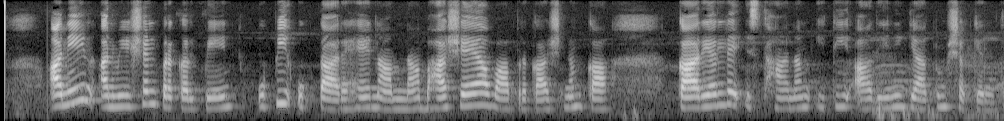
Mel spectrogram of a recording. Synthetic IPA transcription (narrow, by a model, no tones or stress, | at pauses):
ɐneːnɐnʋeːʃɐnpɾɐkɐlpeːn | ʊpiʔʊk̚t̪aːɾɐɦenaːmnabʱaːʃɐjaːʋaːpɾɐkaːʃnɐmka | kaːɾjɐljɐʔɪst̪ʰaːnɐmit̪iʔaːd̪ʱeːniɡjaːt̪umʃɐkjɐ̃nt̪ɾ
